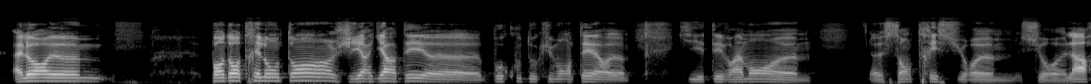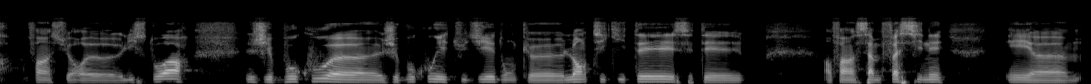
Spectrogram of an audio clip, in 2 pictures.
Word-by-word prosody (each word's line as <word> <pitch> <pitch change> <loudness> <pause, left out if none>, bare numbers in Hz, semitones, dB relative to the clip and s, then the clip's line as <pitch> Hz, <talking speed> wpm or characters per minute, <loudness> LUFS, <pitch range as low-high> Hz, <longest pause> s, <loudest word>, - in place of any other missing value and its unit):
Alors 160 +1 +9
hem, 150 -2 +4 1.1
pendant 165 +3 +7
très 170 - +5
longtemps, 170 +1 +3
j'ai 140 -1 +4
regardé, 145 +2 +4
heu, 115 -5 0
beaucoup 130 +2 -10
de - - -33
documentaires, 125 -1 -1
heu, 110 -2 -3 0.5
qui 115 - -9
étaient 120 +2 -4
vraiment 120 +1 -2
hem, 100 -2 -4 0.6
heu, - - -6
centrés 120 +3 -1
sur, 110 -3 -4
hem, 100 -2 -5
sur, 100 - -5
heu, 95 0 -8
l'art, - - +5
enfin 105 -2 -6
sur, 105 -1 -8
heu, 95 -1 -9
l'histoire. 125 +5 -2 0.6
J'ai 115 -1 -2
beaucoup, 125 +5 -6
heu, 110 -3 0
j'ai 100 +2 -2
beaucoup 115 +4 -13
étudié 120 0 -5
donc, 105 -1 -15
heu, 100 -1 -6
l'Antiquité, 120 +2 -2
c'était 100 -3 -6 0.8
enfin 105 0 -3
ça 105 +2 +1
me 105 - -13
fascinait. 115 -1 0 0.6
Et 105 -1 -4
hem, 95 -1 -5
115 Hz, 120 wpm, -25 LUFS, 105-130 Hz, 1.1 s, Alors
